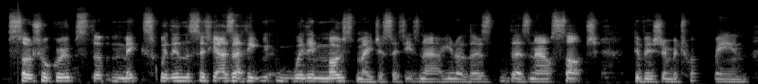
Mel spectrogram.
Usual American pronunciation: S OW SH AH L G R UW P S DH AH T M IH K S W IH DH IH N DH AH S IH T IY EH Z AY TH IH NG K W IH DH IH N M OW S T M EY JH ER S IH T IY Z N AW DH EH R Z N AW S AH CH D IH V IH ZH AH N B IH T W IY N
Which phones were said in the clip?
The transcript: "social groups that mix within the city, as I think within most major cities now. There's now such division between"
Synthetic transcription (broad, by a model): S OW SH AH L G R UW P S DH AH T M IH K S W IH DH IH N DH AH S IH T IY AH Z AY TH IH NG K W IH DH IH N M OW S T M EY JH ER S IH T IY Z N AW DH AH R Z N AW S AH CH D IH V IH ZH AH N B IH T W IY N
